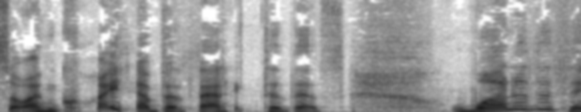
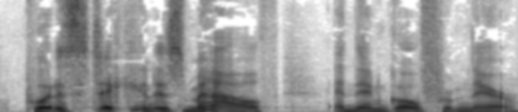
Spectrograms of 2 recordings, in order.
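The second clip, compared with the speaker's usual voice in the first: ordinary talk, nothing marked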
